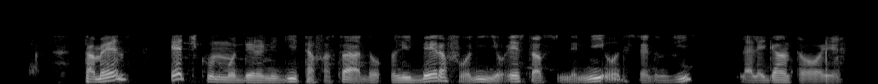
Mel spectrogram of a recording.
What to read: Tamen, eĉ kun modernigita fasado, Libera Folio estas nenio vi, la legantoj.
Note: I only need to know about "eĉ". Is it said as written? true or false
true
